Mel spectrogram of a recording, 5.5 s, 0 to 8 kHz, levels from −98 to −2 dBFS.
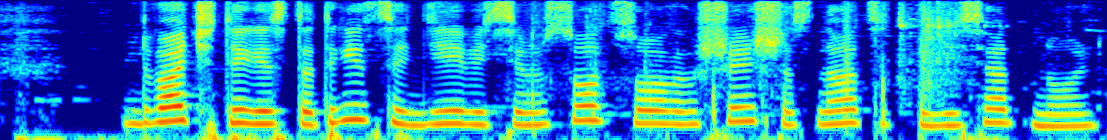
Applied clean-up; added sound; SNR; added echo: classical method spectral subtraction.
